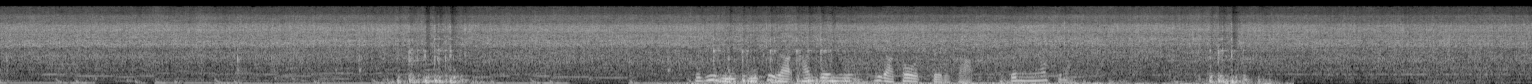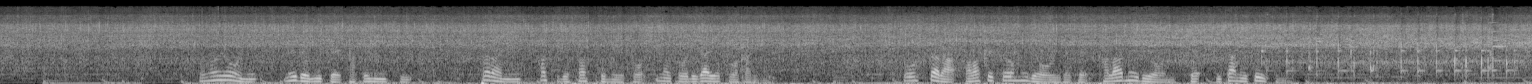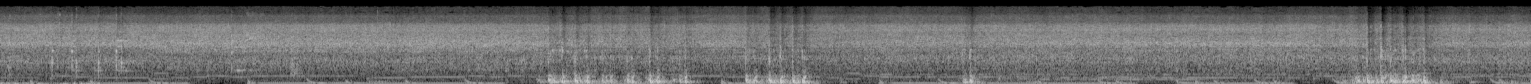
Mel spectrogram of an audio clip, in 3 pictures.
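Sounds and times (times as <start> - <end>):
meat sizzling in a pan: 0.0 - 45.9
sauce being poured: 6.4 - 13.0, 17.2 - 37.2.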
